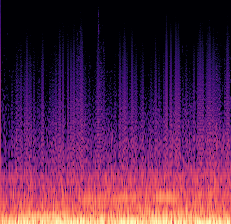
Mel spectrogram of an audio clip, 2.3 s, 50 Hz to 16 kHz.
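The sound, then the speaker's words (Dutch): A soft, steady low hum of a BMW iX M60 electric car accelerating in its Personal (comfort) driving mode, heard from inside the cabin with a faint rising tone over a dull road rumble, no voices. “dan hoor je gewoon een beetje een zacht ja, gezoem op de achtergrond.”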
